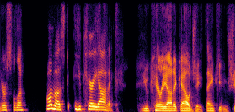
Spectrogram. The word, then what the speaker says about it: eukaryotic: Louis, where she engaged in research on eukaryotic, did I pronounce that right, Ursula? Almost, eukaryotic.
